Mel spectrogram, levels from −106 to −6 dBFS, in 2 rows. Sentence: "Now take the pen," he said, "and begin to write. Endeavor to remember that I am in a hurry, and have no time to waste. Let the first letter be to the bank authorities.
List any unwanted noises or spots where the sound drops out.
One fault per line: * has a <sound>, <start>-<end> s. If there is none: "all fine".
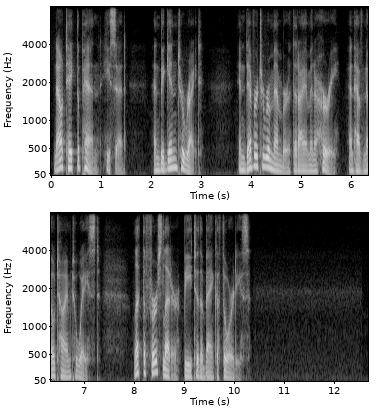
all fine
